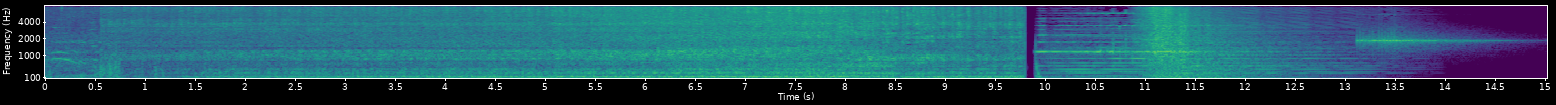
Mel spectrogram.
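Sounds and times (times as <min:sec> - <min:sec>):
car engine rolling past: 0:00.7 - 0:09.8.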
